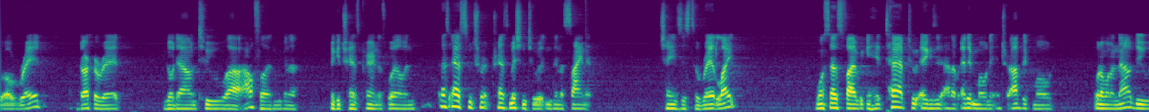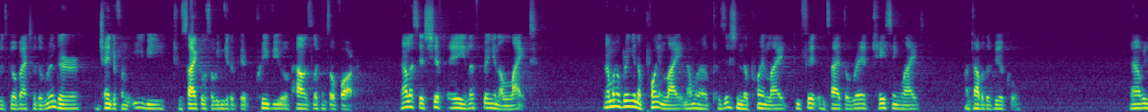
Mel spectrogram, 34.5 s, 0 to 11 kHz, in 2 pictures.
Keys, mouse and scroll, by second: 2.1-2.9 scroll down 4, 3.0-4.0 drag, 4.3-4.8 scroll up 6, 4.8-5.7 scroll down 6, 5.7-6.6 drag, 6.9-7.5 scroll up 2, 7.5 scroll up 2, 7.8 click, 8.7 click, 9.0-13.5 drag, 16.5 click, 17.3 scroll down 3, 17.5 middle click, 17.5-18.0 scroll up 2, 18.0 click, 19.3-20.6 drag, 21.5 click, 21.6 middle click, 21.6-22.2 scroll down 3, 22.7 shift+a, 30.2-30.7 drag, 31.0 click, 31.4 click, 31.7-32.2 scroll up 4, 32.0 middle drag, 32.4 click, 32.8 middle click, 33.2-34.4 drag.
